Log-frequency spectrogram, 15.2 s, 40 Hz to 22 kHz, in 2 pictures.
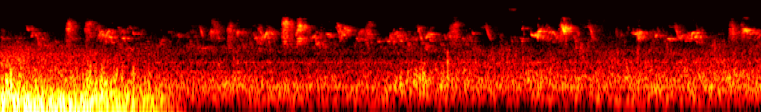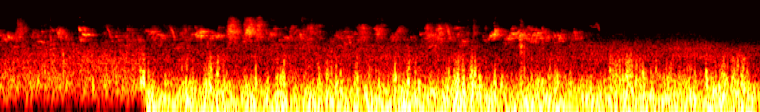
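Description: Many small birds chirping in quick, overlapping calls, dying away near the end. A low rumbling noise covers them in the first second or two and again from about 9 seconds in.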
